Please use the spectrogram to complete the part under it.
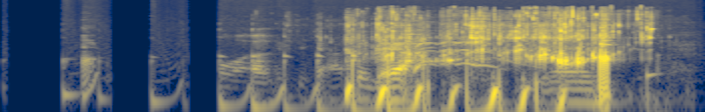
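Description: A whisky bottle being opened by someone lying on a hotel bed. A few short, hollow pitched blips come first, then about two seconds of dense crackling and rustling with faint liquid-like gurgles.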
